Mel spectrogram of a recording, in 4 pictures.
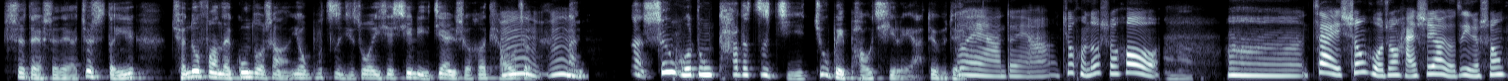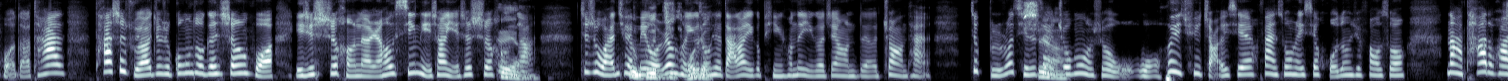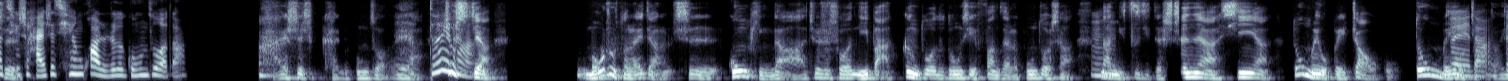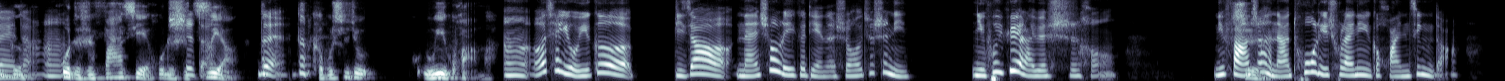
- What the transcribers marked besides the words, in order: other background noise; chuckle
- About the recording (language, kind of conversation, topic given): Chinese, podcast, 你如何平衡工作与生活以保护心理健康？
